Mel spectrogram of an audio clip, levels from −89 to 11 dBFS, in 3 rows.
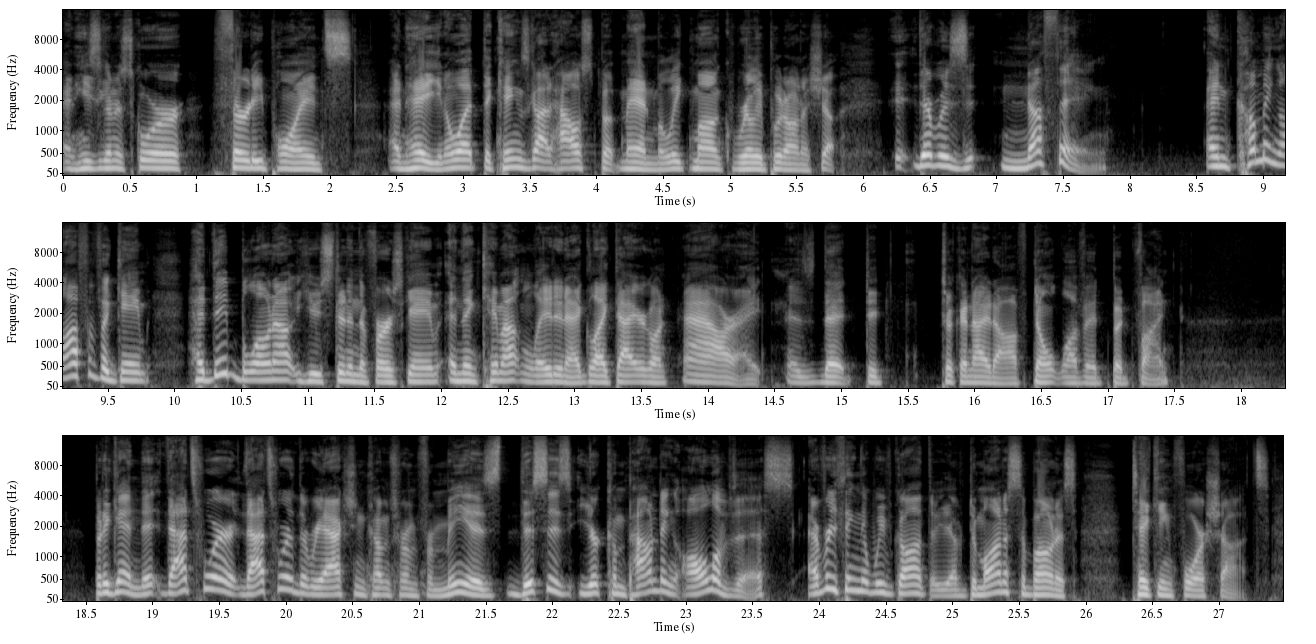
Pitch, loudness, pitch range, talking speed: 160 Hz, -16 LUFS, 145-185 Hz, 225 wpm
